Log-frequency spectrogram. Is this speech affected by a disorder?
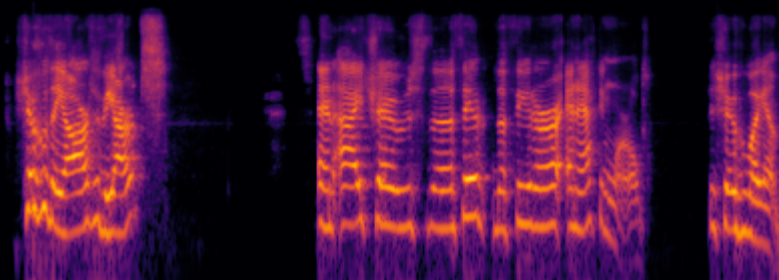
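Yes: Down syndrome; developmental disability.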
